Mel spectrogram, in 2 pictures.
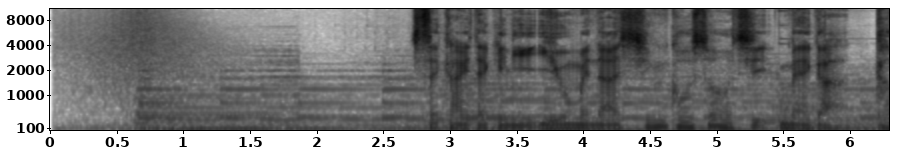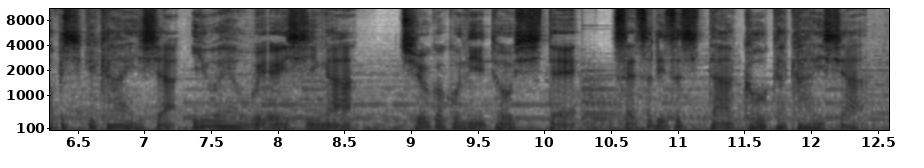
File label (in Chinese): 男 日语 宣传; 爱发科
